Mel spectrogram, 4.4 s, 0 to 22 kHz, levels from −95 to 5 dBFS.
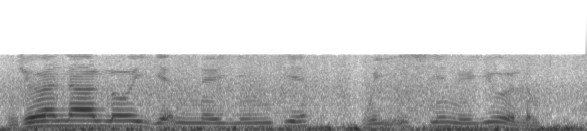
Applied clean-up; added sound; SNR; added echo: none; Wind; 1 dB; none.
